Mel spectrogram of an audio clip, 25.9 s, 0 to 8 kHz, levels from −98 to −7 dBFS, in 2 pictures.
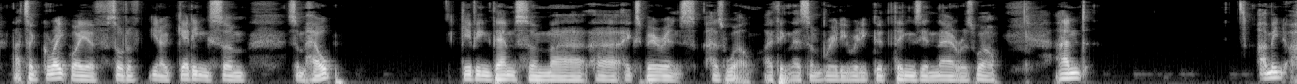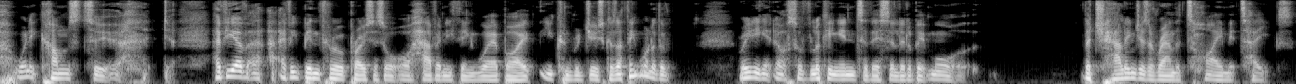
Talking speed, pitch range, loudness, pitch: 190 wpm, 100-125 Hz, -23 LUFS, 105 Hz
